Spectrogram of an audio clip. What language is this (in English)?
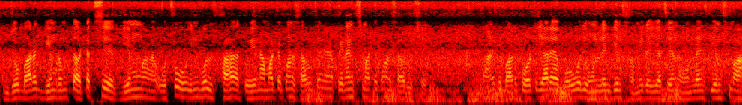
Gujarati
